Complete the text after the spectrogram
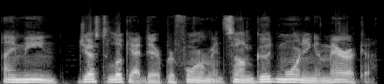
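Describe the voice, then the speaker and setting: Low synthetic male robot voice. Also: normal speed, faint music behind. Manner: flat, evenly paced machine reading. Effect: synthetic robot text-to-speech voice. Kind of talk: scripted opinion commentary.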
